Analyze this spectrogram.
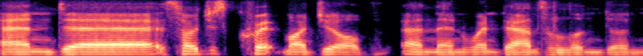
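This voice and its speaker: A man talks in an English accent with monotone, flat intonation. The sound is dry and close with no echo, over a quiet background. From England. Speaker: investment banker, panelist. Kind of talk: webinar panel talk. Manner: halting, many fillers.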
